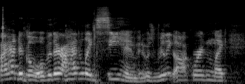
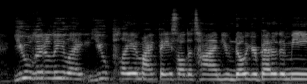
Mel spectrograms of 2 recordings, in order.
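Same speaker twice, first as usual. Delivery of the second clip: mock screaming, higher; 3 semitones higher than usual. Retelling a friend screaming in her face: imitating a friend screaming. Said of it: "literally going on a rant".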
